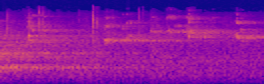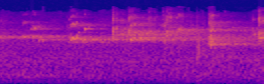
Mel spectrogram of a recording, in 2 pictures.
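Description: Basketball players' sneakers squeaking on a hardwood court in many short high chirps, with a few knocks of the ball and feet.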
